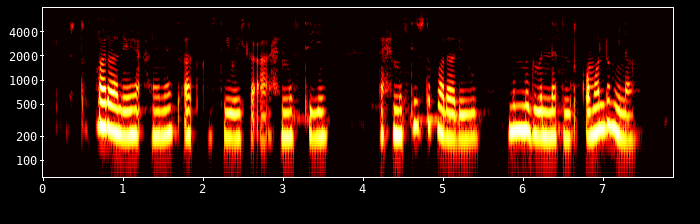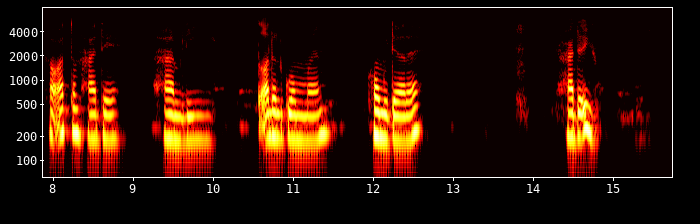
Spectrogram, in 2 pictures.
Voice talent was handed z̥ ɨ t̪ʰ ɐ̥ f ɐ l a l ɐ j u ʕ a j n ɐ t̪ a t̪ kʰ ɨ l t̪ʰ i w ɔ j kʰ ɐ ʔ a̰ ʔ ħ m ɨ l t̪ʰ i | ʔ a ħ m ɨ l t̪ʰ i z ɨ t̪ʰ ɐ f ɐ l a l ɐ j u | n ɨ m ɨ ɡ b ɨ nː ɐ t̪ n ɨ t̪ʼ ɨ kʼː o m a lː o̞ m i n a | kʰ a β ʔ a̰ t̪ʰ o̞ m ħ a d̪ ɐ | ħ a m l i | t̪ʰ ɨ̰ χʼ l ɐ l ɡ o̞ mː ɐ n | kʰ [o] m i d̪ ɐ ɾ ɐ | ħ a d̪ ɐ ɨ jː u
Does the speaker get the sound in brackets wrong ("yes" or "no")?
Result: no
